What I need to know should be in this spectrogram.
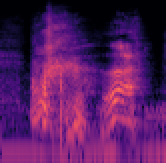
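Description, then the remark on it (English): A single loud sneeze: a sharp, breathy burst followed by a short voiced tail, heard on its own with no talking. “Oh, I'm about to sneeze.”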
